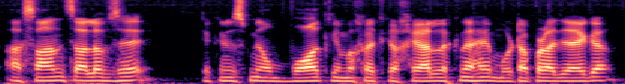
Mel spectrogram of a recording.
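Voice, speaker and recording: A woman teaching Quran recitation to children, modelling each word slowly for the class to repeat. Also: very deep voice, flat delivery, a little mellow. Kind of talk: slow call-and-response recitation lesson. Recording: tinny lo-fi online class audio.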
